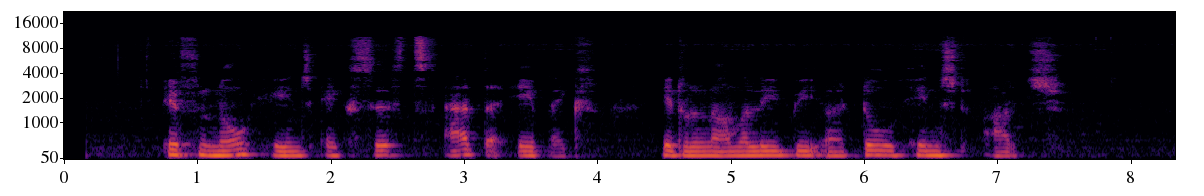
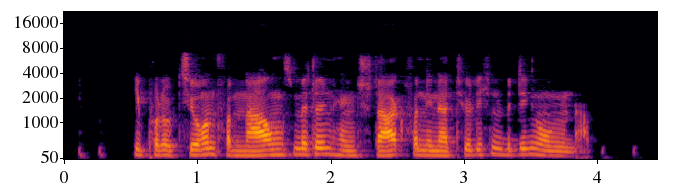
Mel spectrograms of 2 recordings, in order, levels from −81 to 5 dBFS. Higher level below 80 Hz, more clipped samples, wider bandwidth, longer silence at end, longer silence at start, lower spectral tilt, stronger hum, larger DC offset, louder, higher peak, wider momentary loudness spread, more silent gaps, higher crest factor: second, -66 dBFS vs -58 dBFS; neither; first, 11.5 kHz vs 7.4 kHz; first, 0.85 s vs 0.5 s; first, 0.75 s vs 0.1 s; about the same, -6.5 dB/octave vs -6 dB/octave; neither; neither; second, -34 LUFS vs -19 LUFS; second, -16 dBFS vs -2 dBFS; about the same, 12 LU vs 12 LU; second, none vs 0.33-0.51 s; about the same, 18 dB vs 18 dB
